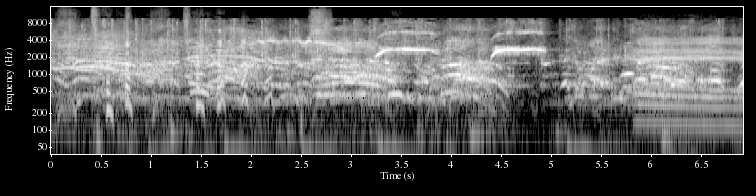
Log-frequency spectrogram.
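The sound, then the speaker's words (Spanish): A crowd ovation: many voices shout, whoop and cheer at once in a dense, loud, unbroken roar lasting several seconds, with a brief laugh heard among them. “Oye, qué ovación, ¿no? Me he llevado aquí.”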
